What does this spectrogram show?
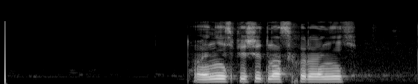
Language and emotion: Russian, neutral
